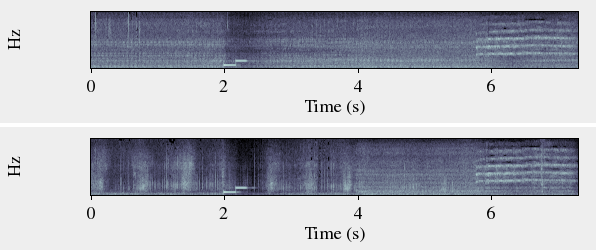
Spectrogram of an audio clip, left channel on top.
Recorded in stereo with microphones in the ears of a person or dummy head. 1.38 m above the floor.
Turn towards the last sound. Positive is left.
turn(degrees=-30)  # may be behind; listen again after turning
